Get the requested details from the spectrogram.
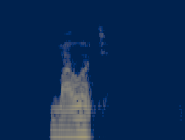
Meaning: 1. to grind, to mill (to make smaller by breaking with a device) 2. to talk nonsense, bang on about
- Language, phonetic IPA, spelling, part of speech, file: Russian, [mɐˈɫotʲ], молоть, verb, Ru-молоть.ogg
